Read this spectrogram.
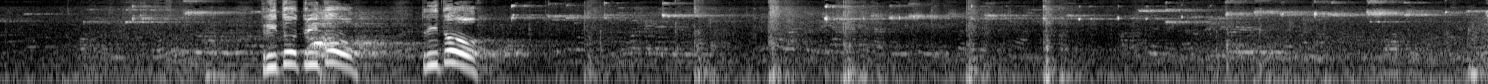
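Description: Players' footsteps patter across the court.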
